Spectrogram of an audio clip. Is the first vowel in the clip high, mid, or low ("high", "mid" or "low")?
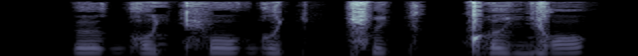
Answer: mid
